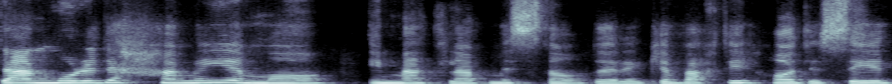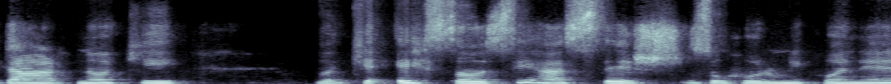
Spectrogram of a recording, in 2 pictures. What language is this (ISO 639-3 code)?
fas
